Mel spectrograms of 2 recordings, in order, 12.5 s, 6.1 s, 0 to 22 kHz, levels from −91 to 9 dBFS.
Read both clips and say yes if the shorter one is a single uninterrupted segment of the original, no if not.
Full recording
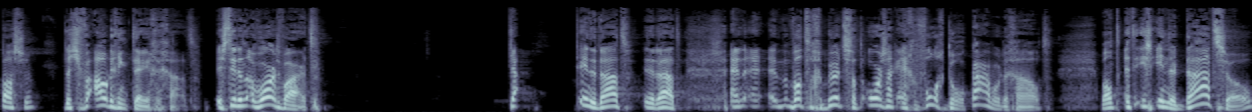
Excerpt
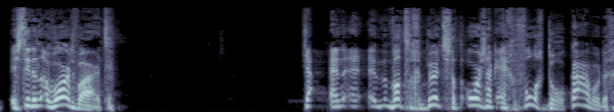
no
